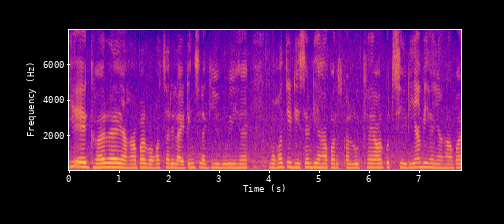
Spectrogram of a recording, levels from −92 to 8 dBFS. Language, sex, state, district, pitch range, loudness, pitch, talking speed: Hindi, female, Haryana, Rohtak, 215-235 Hz, -16 LUFS, 225 Hz, 215 wpm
